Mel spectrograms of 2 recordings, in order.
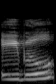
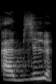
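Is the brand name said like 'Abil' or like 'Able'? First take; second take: Able; Abil. First: It is said like the English word 'able'. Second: It is said with two syllables like 'a-bil'. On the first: This may be the brand's real pronunciation. "je sais pas si ça se dit Able" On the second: This is how the speaker personally says it. "moi je le prononce Abil"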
